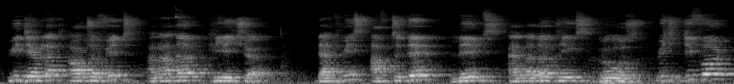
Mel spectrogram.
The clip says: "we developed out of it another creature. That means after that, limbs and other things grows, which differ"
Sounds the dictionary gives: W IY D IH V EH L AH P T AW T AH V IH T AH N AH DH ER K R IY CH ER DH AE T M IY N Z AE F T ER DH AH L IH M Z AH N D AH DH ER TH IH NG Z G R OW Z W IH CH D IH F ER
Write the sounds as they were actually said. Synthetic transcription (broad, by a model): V IY D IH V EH L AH P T AW T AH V IH T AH N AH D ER K R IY CH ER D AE T M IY N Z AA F T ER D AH L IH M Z AH N D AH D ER T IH NG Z G R OW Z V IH CH D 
